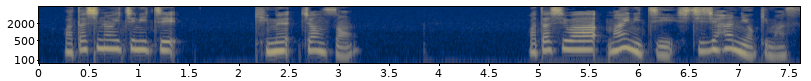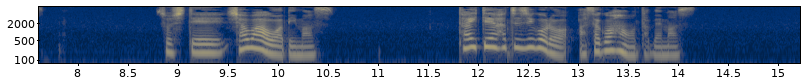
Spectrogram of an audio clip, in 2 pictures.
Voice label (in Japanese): Nakama reading slow; OJAD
